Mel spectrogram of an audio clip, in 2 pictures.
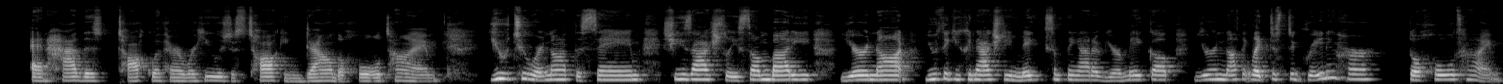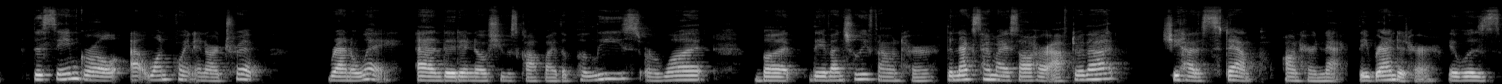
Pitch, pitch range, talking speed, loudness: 200 Hz, 175-220 Hz, 190 wpm, -22 LUFS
